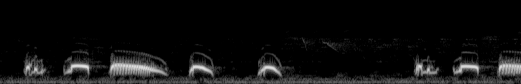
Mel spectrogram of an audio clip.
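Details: Spotted dove repeating its cooing phrase twice. Each phrase has a brief stuttered start, short arched coos and a long descending slurred coo. There is a pause of about a second between phrases, over a constant low hum.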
